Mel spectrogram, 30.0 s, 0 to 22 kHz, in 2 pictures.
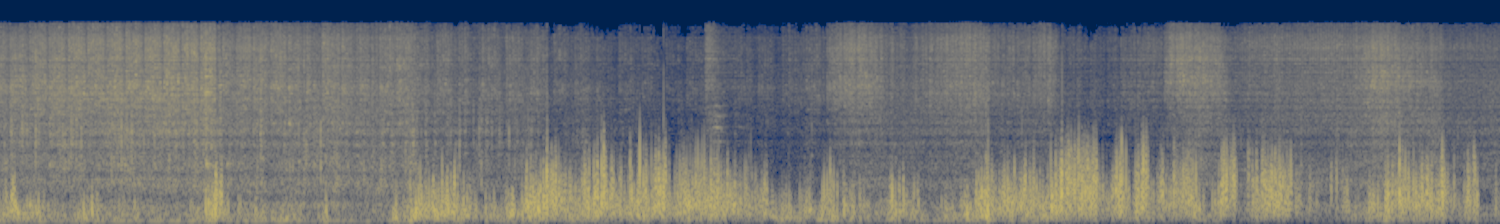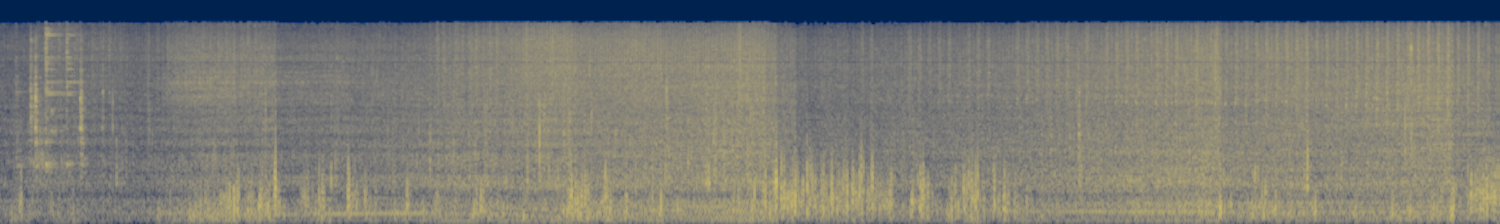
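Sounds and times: truck engine running: 0:00.0 - 0:30.0.

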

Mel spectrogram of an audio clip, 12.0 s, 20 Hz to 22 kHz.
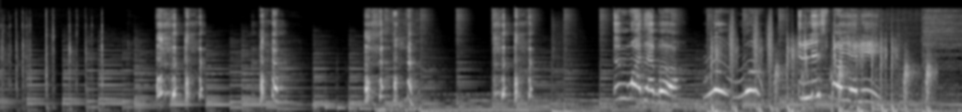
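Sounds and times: background music: 0:00.0 - 0:12.0
person coughing: 0:02.0 - 0:02.6, 0:03.2 - 0:03.6, 0:04.6 - 0:05.3, 0:06.2 - 0:06.7.

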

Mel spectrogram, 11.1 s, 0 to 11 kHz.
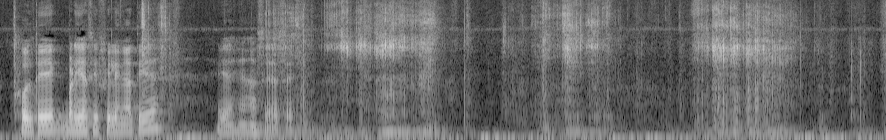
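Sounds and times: paper tear strip ripping: 0:03.4 - 0:10.9.

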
